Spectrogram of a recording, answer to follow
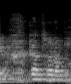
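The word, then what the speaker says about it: הקטן: 이 하카톤은 발음을 좀 침을 튀면서 해야 돼요. 하카톤. 이렇게 해야 발음이 좋은 거예요.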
